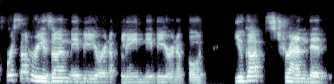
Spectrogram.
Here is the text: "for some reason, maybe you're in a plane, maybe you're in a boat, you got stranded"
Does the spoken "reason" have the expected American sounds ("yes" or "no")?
yes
